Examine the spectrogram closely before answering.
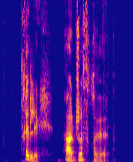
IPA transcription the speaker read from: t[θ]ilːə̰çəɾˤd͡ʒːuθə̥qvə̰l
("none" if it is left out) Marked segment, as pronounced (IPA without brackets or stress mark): χ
